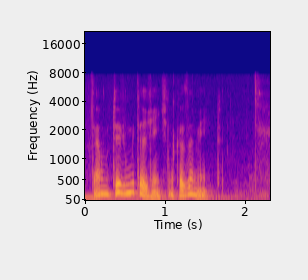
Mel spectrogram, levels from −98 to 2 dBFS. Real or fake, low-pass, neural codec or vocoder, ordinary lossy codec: real; none; none; none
